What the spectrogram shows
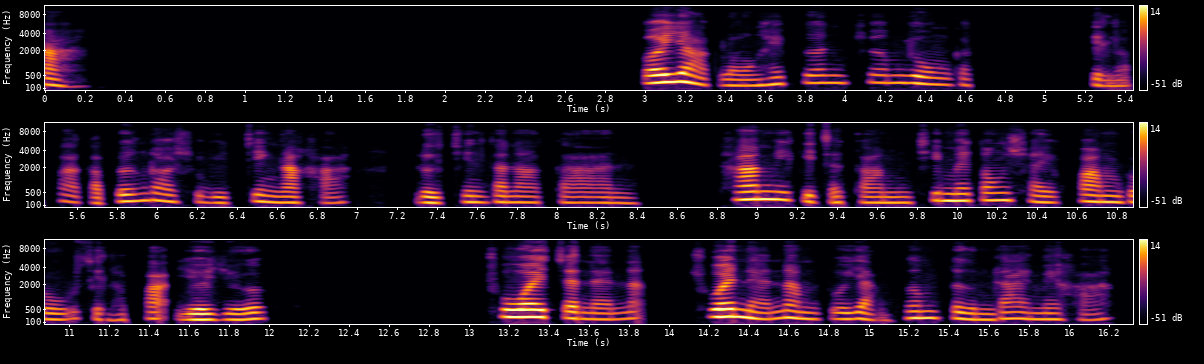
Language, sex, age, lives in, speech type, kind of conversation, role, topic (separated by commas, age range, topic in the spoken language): Thai, female, 25-29, Thailand, read, expert-assistant, asker, ถ้ามีเพื่อนที่ไม่ค่อยสนใจศิลปะ เราจะชวนเขาพูดคุยหรือวิจารณ์งานศิลป์ด้วยวิธีใหม่ๆ แบบไหนได้บ้าง?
